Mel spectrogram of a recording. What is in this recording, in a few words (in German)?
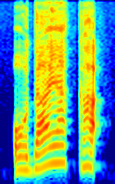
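"odayaka", japanische Mädchennamen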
